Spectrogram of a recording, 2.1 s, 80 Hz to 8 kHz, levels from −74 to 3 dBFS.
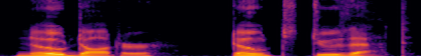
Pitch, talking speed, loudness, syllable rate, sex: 140 Hz, 140 wpm, -18 LUFS, 3.7 syllables/s, female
